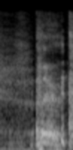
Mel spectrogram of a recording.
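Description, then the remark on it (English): A female dog coughs, two harsh, raspy bursts back to back after a moment of near silence, loud and hacking with no talking over it. “Why is your dog barking so much? Oh, no, she's coughing.”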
